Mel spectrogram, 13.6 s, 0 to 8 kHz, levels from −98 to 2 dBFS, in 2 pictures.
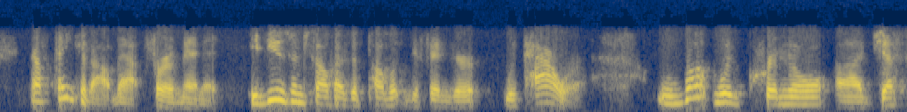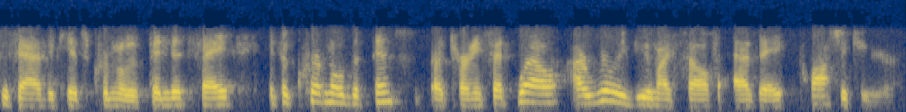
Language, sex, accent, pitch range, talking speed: English, male, American, 115-160 Hz, 170 wpm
